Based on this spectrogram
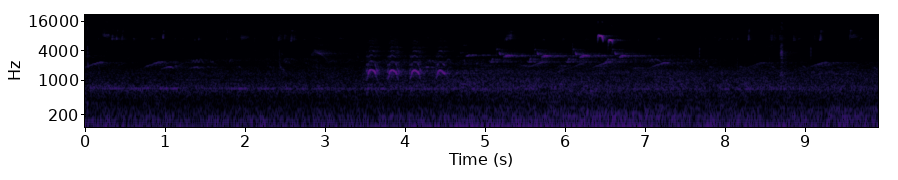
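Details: Three crows that have come every morning for several years, asking for breakfast after rain: brief harsh caws sound now and then, some in quick runs of three or four, over a steady low rumble of background noise.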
